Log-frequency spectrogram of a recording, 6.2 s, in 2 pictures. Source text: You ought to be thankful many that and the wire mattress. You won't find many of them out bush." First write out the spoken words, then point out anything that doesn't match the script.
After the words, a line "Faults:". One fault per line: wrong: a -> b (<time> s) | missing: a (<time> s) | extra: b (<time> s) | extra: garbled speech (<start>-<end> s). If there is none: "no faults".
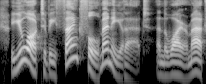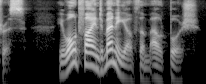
You ought to be thankful many that and the wire mattress. You won't find many of them out bush."
Faults:
no faults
